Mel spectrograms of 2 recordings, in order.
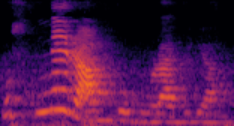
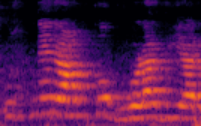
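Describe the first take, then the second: First: The stress falls on the word उसने. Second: The stress falls on the word राम. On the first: That person gave it, nobody else. "तो यहाँ पे उसने पर बल दिया गया" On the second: It was given to Ram, nobody else. "राम को दिया, किसी दूसरे को नहीं"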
